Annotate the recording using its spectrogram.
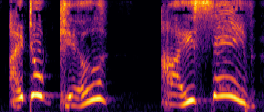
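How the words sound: It is said in an offended tone.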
